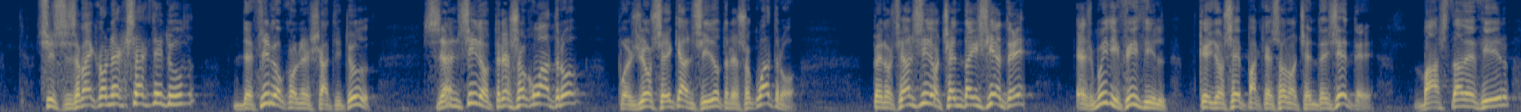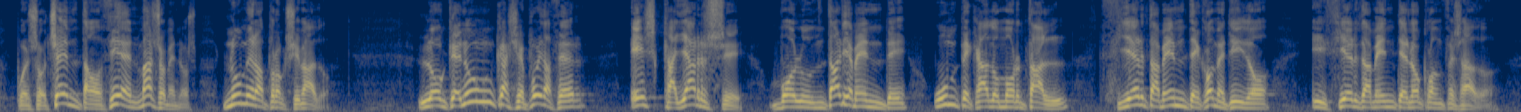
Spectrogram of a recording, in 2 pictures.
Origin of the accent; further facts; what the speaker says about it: Spain; soy jesuita español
